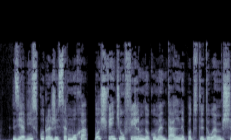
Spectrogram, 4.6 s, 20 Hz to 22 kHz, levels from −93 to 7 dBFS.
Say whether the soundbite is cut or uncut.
cut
